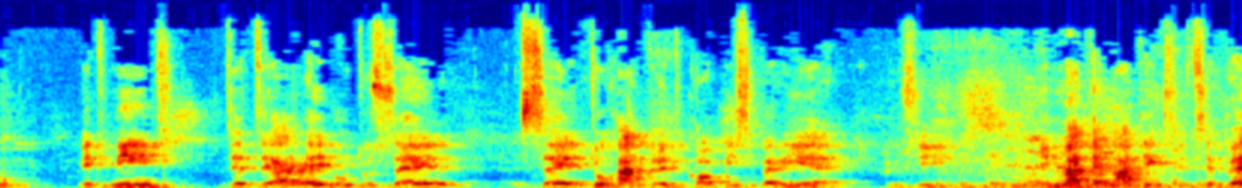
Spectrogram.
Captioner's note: laughter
